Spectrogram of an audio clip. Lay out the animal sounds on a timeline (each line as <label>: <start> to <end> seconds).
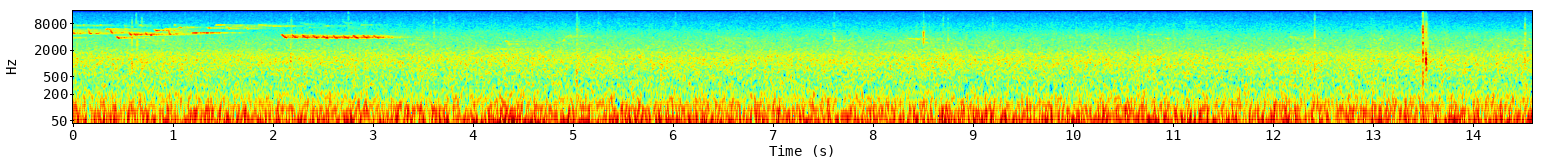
Winter Wren (Troglodytes hiemalis): 0.0 to 3.9 seconds
Blackburnian Warbler (Setophaga fusca): 2.0 to 3.2 seconds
